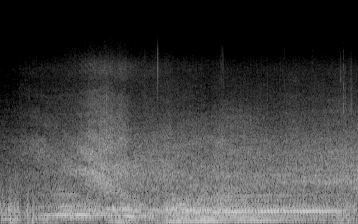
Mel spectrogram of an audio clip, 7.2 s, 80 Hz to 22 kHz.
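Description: A 1993 Chevrolet Silverado 1500 pickup truck engine turns over and settles into a loud, steady rumbling idle, with a brief rev along the way.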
